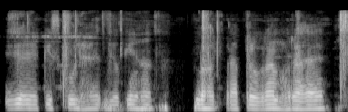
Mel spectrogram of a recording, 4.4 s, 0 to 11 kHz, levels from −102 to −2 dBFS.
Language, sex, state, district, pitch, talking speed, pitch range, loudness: Hindi, male, Bihar, Jamui, 120 Hz, 180 wpm, 115-125 Hz, -25 LUFS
